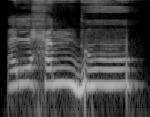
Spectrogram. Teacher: مثلاً الحمد کو الحمدو پڑھیں، ہم نے دال کو مد دے دی ہے، مد کا مطلب کھینچنا ہوتا ہے، تو دال کو ہم نے کھینچ کر پڑھ دیا یعنی کہ واو کا اضافہ کر دیا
